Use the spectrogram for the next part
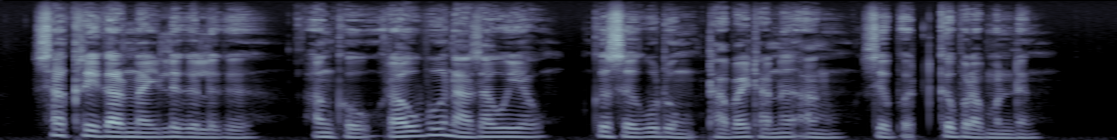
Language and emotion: Bodo, sad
